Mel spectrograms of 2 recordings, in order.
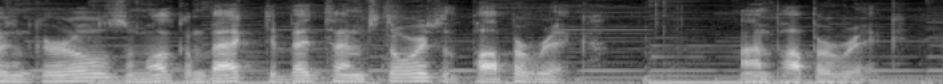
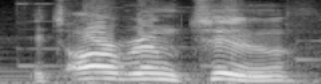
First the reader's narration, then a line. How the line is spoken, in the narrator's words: shouted back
